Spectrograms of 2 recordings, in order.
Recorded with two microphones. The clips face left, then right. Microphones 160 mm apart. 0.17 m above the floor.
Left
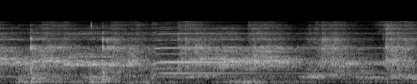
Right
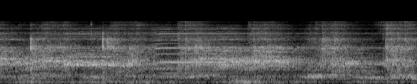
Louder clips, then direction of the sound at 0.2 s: Left 5 dB; 30° left (ahead or behind).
